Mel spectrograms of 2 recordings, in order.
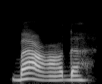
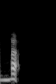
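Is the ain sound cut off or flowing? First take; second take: flowing; cut off. First: The ain sound flows on smoothly. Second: The ain sound is cut off abruptly. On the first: The speaker calls it right. "Huruf ain itu dia harus mengalir suaranya" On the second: The speaker calls it wrong. "Nggak boleh ba"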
